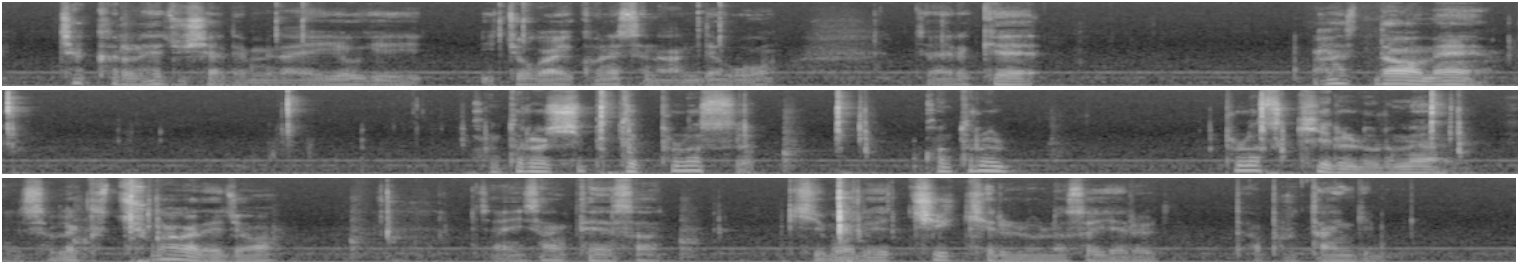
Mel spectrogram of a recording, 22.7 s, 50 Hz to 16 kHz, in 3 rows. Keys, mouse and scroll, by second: 4.3-7.4 middle drag, 10.6 ctrl+shift+KP_Add, 11.7 ctrl+KP_Add, 13.9 ctrl+KP_Add, 17.5-19.4 middle drag, 19.4 g.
